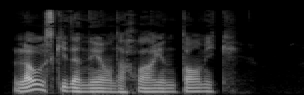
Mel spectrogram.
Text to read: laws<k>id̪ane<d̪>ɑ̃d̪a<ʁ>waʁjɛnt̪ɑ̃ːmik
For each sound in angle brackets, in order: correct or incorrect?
correct, incorrect: none, incorrect: χ

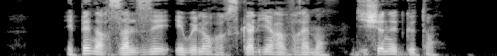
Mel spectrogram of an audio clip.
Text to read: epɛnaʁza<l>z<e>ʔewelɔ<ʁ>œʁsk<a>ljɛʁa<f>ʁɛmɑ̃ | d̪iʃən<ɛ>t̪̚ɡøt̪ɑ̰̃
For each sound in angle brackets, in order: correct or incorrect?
correct, correct, correct, correct, incorrect: v, correct

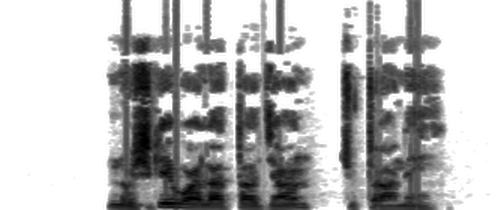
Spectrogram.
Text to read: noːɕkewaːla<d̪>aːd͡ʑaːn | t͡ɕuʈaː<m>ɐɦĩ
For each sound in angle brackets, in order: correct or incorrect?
incorrect: t̪, incorrect: n

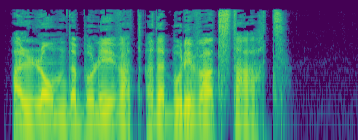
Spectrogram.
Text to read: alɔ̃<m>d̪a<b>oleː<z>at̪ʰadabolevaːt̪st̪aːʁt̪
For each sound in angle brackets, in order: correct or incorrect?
correct, correct, incorrect: v

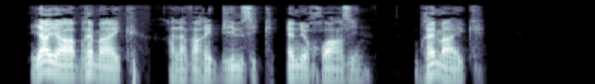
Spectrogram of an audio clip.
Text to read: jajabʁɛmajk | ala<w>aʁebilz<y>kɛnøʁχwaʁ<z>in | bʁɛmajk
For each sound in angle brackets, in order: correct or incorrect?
incorrect: v, incorrect: i, correct

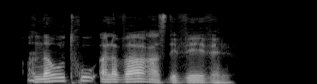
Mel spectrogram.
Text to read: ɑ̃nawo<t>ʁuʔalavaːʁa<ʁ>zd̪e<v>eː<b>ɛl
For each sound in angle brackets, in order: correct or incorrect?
correct, incorrect: none, correct, incorrect: v

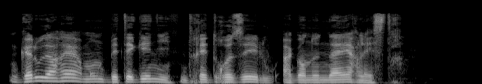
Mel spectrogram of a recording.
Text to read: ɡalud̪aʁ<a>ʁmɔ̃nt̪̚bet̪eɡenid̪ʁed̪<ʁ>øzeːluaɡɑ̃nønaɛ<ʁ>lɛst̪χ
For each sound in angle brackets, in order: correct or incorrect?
incorrect: ɛ, correct, correct

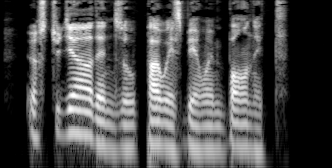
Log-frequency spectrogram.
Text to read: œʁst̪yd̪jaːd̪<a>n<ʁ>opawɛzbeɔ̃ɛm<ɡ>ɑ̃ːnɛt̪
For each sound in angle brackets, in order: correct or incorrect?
incorrect: ɛ, incorrect: z, incorrect: b

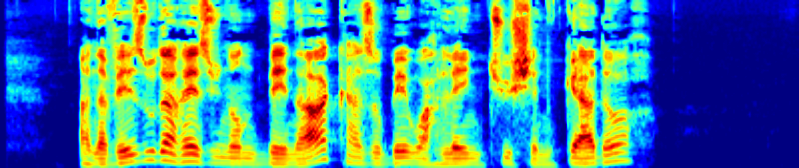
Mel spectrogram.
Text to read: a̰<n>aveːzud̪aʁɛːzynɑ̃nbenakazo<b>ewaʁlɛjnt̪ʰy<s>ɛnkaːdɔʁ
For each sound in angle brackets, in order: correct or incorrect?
correct, correct, incorrect: ʃ

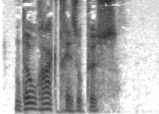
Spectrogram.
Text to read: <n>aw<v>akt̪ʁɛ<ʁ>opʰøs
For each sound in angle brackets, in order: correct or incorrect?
incorrect: d, incorrect: ʁ, incorrect: z

